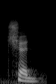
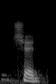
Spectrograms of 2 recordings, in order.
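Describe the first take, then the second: Both takes have the same delivery.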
